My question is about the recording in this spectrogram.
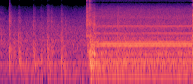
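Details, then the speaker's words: Honda Civic EG with electrical problems, fuel pump rewired to run through a relay: ignition on gives a steady electric hum for about two seconds then a clean cutoff; normal fuel pump prime, fix succeeded. "Right, so the fuel pump should now come on and go off."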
